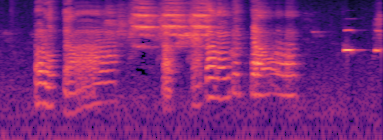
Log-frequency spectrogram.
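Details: Indoor Solomons corella chattering to itself as it waits for pumpkin, mixing replies and off-key singing. Several rich, harsh, voice-like phrases with stacked harmonics, separated by short pauses and ending in brief thin chirps.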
